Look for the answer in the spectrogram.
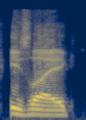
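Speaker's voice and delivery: normal talking voice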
